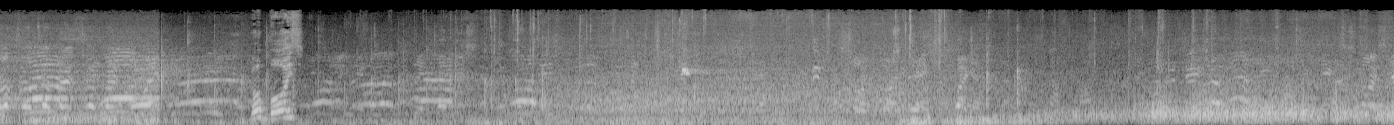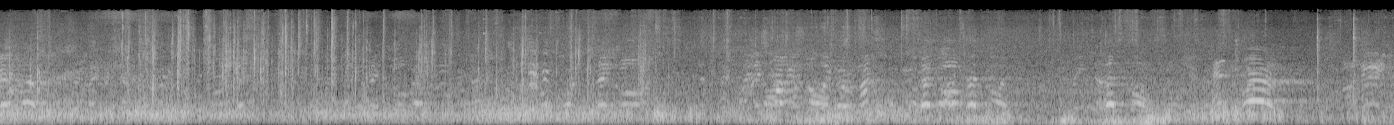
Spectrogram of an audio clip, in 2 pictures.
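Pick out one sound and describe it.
Spectators on the sideline shout and cheer outdoors.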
